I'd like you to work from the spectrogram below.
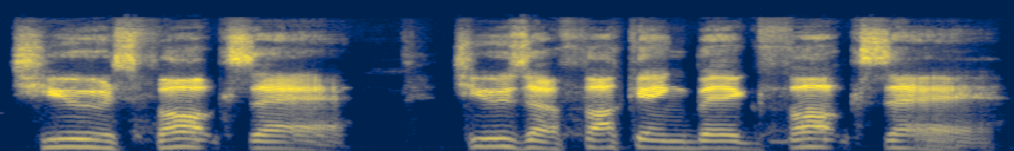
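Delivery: loud, slow Scottish brogue; Scottish accent. Pretend. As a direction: roll it out in broad Scottish. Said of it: "do a Scottish accent and say".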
